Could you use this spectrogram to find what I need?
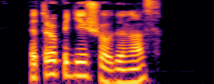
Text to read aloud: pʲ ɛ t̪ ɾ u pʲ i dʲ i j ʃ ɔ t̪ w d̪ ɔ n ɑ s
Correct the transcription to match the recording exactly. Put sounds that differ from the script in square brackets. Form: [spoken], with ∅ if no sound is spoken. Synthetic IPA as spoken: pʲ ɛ t̪ ɾ [ɔ] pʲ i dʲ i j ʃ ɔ [∅] w d̪ ɔ n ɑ s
